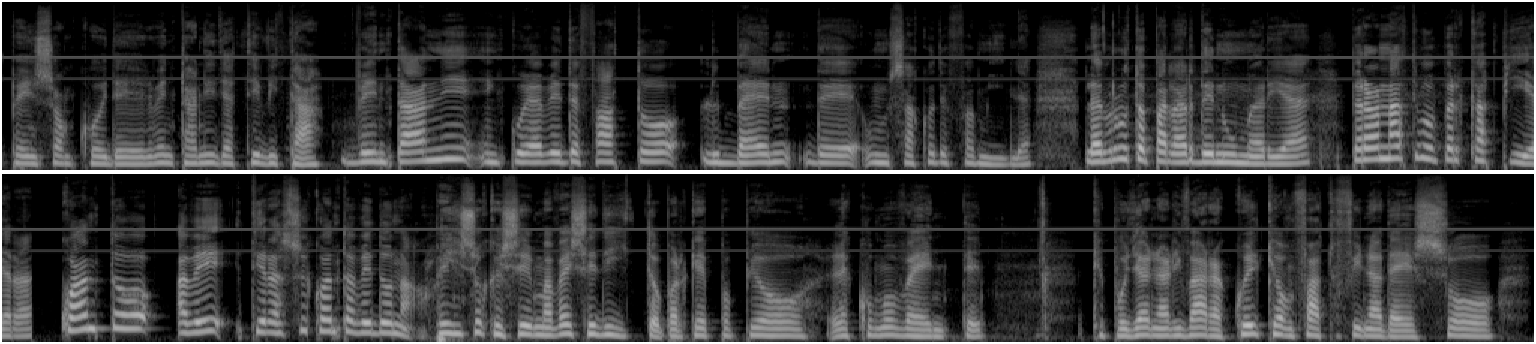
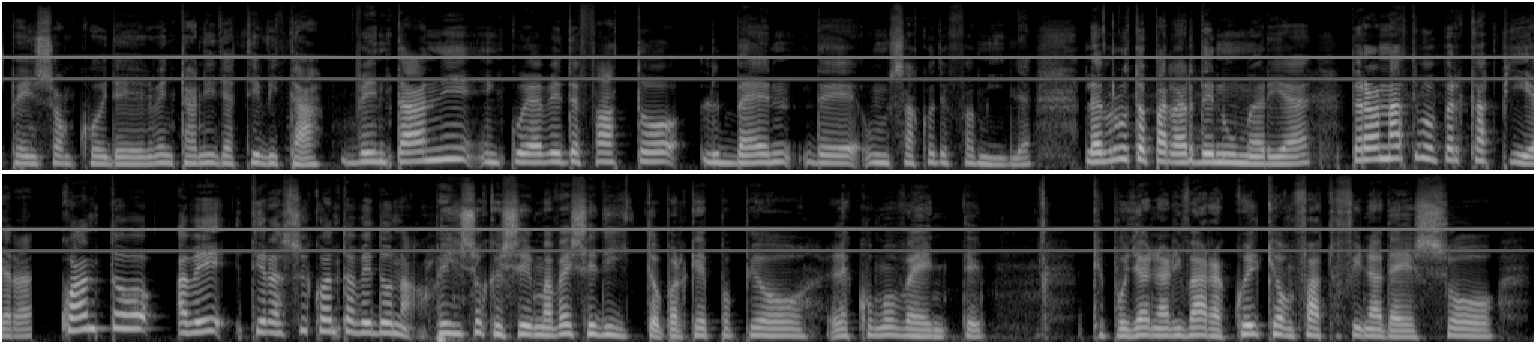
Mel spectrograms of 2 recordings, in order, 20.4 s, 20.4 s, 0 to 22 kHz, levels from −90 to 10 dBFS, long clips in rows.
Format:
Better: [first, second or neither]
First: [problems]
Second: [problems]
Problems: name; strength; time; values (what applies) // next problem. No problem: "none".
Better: first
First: high-pitched whine; faint; throughout; 5.5 kHz, 25 dB below the speech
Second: high-pitched whine; loud; throughout; 5.5 kHz, 7 dB below the speech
